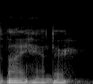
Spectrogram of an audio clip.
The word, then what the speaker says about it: Zweihander: I think it's pronounced Zweihander. – He was saying Zweilander. – I said Zweilander. – Zweilander. That's because he's thinking of Zoolander.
